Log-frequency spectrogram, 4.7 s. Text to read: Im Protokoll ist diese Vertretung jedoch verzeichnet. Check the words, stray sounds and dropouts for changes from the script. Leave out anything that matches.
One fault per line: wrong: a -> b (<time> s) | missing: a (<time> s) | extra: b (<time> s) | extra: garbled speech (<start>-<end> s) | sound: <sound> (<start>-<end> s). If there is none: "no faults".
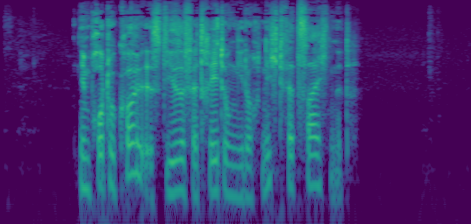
extra: nicht (2.6 s)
